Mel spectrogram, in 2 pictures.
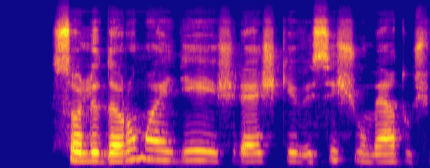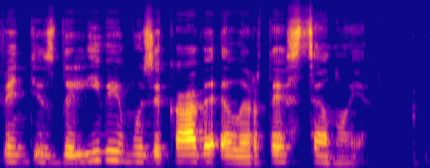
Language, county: Lithuanian, Vilnius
